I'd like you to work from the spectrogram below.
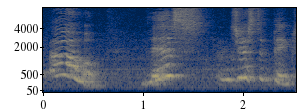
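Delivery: very high, coy singsong; hammed-up "who, me?" innocence; feigned innocence. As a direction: play down the weapon in a high voice. Kronos explains away his weapon.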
